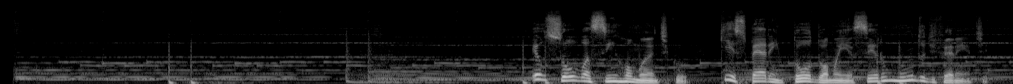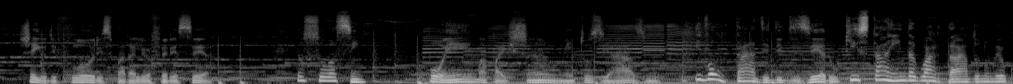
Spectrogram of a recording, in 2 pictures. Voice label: Telemensagem - Conquista M; Romantica

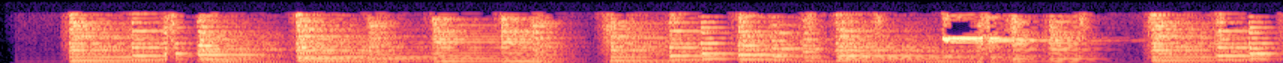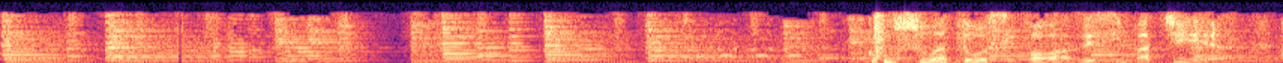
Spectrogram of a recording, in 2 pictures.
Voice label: CANTORA M; Homenagens; masc

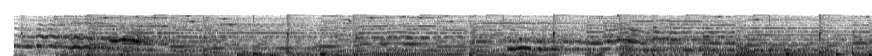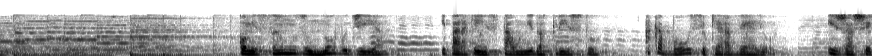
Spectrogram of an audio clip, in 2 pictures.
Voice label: ANIV. GERAL, Gospel, fem; Telemensagens; Telemensagens 2017

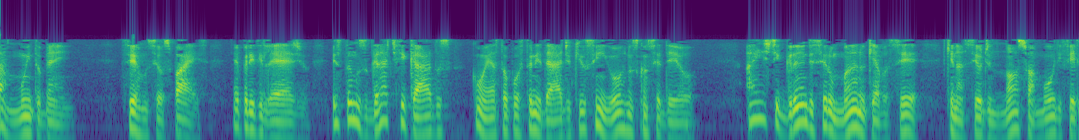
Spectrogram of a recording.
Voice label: Ano novo para filhos, masc; Natal e ano novo; Telemensagens 2017

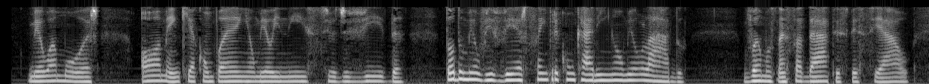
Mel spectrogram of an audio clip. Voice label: NATAL ANO NOVO ROMANTICO (F); Telemensagens 2017

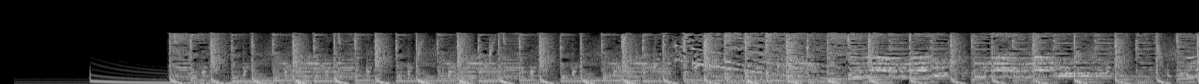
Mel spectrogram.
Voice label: Aniversário Afilhada Masculino; Telemensagens 2017; Aniversários; Aniversário Infantil

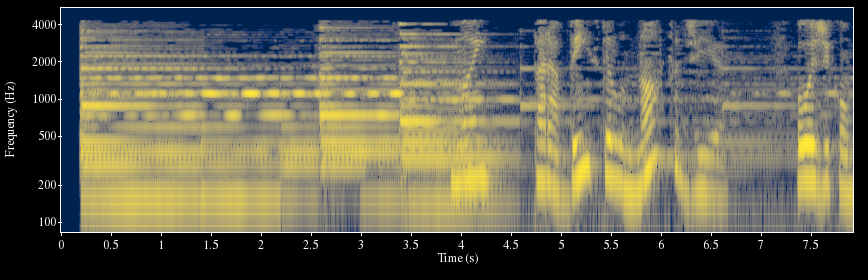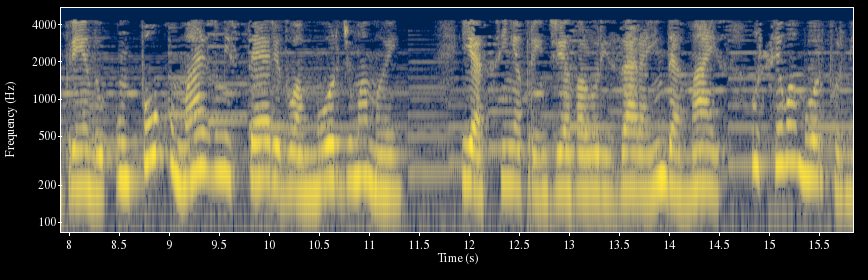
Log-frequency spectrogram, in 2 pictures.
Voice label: FILHA QUE É MÃE P MÃE F, Telemensagens, Dia das Mães; Telemensagens 2017

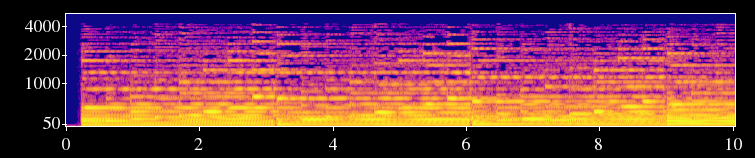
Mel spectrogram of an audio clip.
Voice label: MÃE EVANGÉLICO DUAS VOZES; Dia das Mães; Masc; Telemensagens 2017

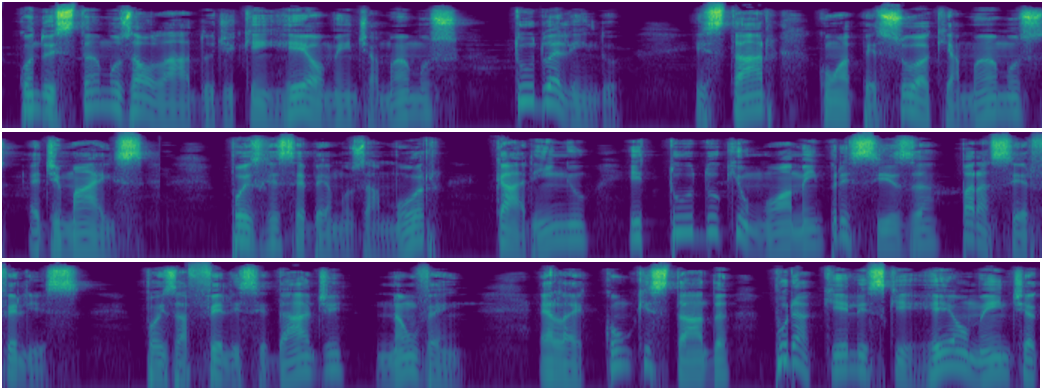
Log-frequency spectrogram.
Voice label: Caminhos Feminino, Telemensagens, Só Voz; Telemensagens 2017

